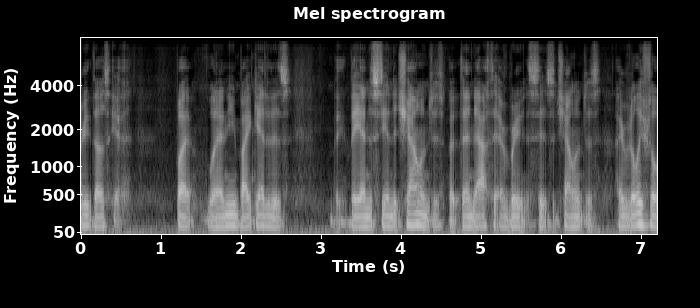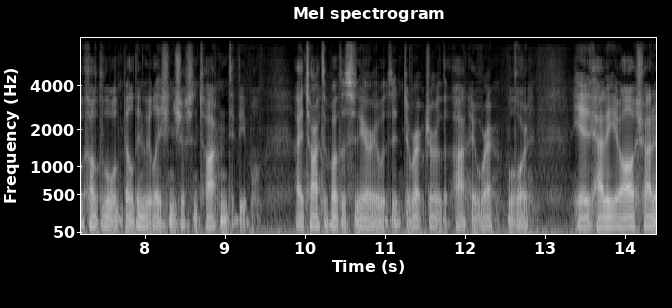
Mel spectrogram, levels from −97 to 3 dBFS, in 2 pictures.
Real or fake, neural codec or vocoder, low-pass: fake; autoencoder, 22.05 kHz, a latent of 192 numbers a frame, VITS, trained on many speakers; 7.2 kHz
